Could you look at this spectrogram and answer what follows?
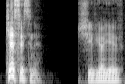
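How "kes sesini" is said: sharp loud command; loud shout. Acted. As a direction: cut him off with a shout. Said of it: "öylesine yüksek sesle söylemişti".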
